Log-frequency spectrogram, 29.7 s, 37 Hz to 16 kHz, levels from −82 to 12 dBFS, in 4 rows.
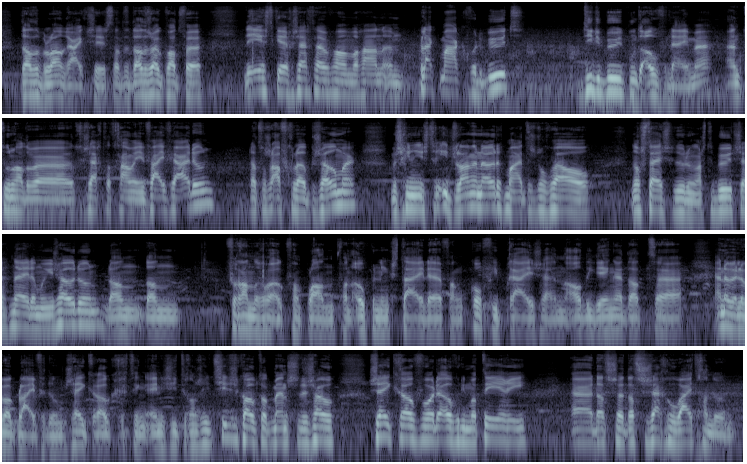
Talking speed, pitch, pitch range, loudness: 245 wpm, 105 Hz, 90-120 Hz, -25 LUFS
